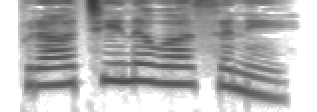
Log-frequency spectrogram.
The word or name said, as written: ಪ್ರಾಚೀನವಾಸನೆ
